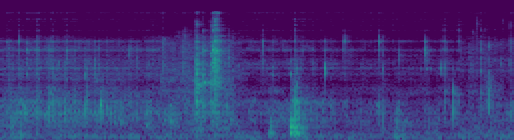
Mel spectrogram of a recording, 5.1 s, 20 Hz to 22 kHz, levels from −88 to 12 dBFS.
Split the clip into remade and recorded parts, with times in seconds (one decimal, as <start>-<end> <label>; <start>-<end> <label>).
0.0-1.6 remade; 1.6-2.4 recorded; 2.4-4.6 remade; 4.6-5.1 recorded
